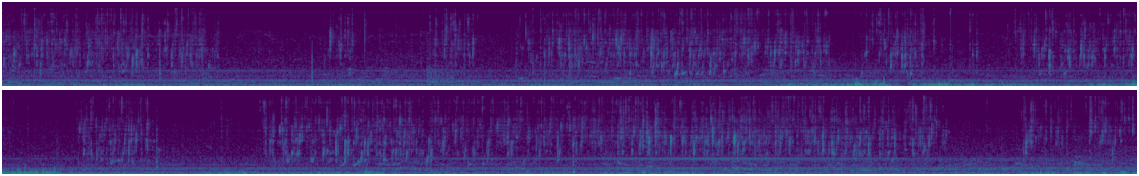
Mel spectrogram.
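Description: Rain dripping and rainwater trickling: many small drops falling irregularly, over a faint steady hum. A low rumble swells in the middle and fades again.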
